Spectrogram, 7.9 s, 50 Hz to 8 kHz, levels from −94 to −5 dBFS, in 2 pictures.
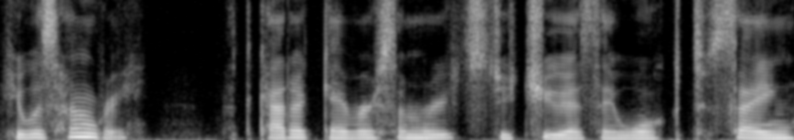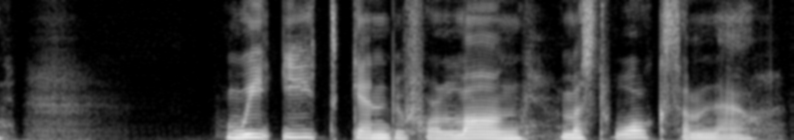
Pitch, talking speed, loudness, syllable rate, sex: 195 Hz, 180 wpm, -18 LUFS, 5.0 syllables/s, female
